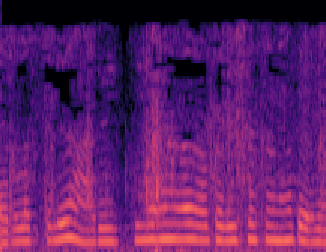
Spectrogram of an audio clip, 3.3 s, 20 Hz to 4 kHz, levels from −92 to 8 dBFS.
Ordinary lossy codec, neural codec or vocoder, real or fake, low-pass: MP3, 16 kbps; none; real; 3.6 kHz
